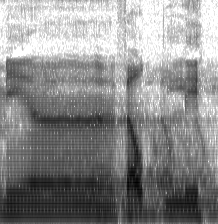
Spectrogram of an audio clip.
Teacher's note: ما عملش قلقلة في الضاد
